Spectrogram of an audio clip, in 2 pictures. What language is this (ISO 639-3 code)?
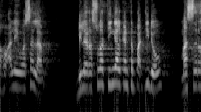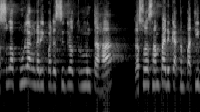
msa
